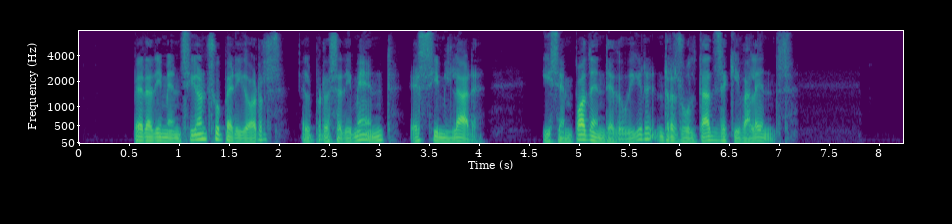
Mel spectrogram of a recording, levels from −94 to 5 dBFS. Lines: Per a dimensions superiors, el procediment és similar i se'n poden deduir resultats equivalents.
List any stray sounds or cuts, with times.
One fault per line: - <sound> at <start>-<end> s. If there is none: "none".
none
